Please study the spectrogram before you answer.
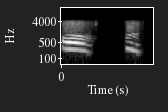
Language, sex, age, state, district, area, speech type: Sanskrit, female, 18-30, Karnataka, Belgaum, urban, conversation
